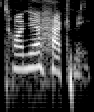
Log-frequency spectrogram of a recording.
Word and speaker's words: Tanya Hackney: tanya because i wasn't entirely sure how to pronounce it that's okay that's tonya hackney perfect and the reason we're speaking today is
